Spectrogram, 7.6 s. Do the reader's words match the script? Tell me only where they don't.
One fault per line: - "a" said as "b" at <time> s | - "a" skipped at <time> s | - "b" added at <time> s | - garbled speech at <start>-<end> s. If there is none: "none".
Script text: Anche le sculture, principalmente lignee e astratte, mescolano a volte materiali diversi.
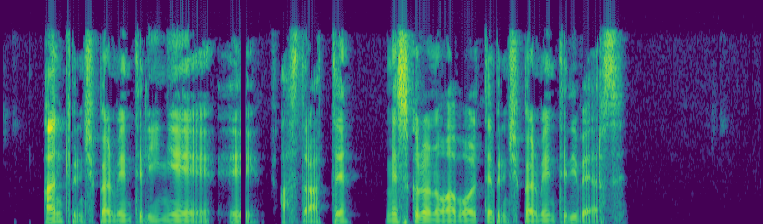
- "le sculture" skipped at 0.7 s
- "materiali" said as "principalmente" at 4.9 s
